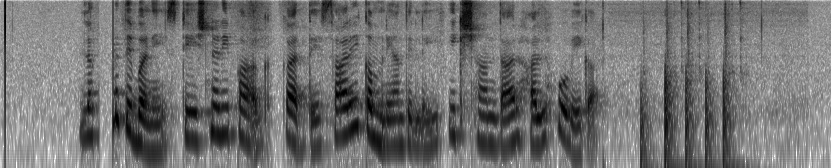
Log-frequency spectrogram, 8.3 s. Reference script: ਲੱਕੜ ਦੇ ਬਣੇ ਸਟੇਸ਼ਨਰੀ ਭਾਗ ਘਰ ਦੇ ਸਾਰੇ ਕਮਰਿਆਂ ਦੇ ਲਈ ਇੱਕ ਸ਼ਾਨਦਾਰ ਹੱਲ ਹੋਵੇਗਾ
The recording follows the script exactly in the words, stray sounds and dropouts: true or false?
false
